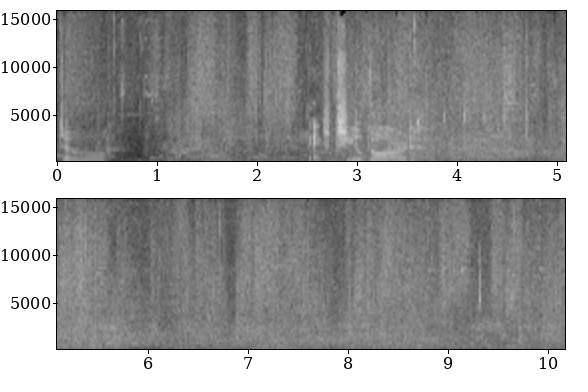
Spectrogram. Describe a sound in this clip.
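Spell effects and weapon strikes clash and crackle in a game battle.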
